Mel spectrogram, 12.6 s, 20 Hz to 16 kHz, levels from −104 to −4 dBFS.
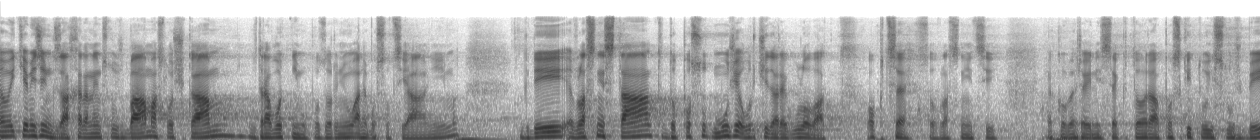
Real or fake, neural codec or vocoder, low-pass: real; none; 9.9 kHz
